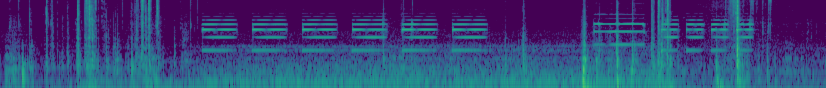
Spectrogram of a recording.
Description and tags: Ford Escape electronic noises
Sound of the interior electronic noises turning on and off in a Ford escape.
bong, Car-lights, Car-noise, Ding, electronics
